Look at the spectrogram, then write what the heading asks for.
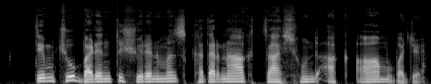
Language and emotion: Kashmiri, neutral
